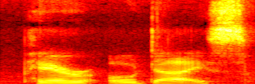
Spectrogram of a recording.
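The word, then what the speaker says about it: Pair-O-Dice: just have to say that is spelled p a i r dash o apostrophe d i c e pair o dice pair pero dice ranch on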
